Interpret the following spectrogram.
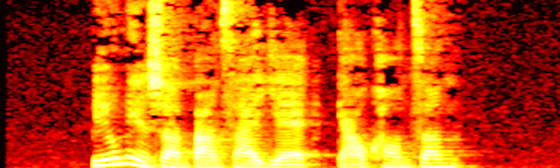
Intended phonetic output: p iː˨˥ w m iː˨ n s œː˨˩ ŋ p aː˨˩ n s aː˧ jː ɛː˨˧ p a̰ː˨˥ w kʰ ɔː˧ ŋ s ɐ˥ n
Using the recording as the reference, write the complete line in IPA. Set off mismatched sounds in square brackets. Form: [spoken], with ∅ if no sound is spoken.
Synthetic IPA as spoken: p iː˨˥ w m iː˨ n s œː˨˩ ŋ p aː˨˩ n s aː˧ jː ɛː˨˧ [k] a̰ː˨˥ w kʰ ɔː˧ ŋ [t͡s] ɐ˥ n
